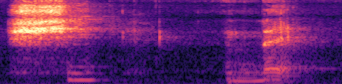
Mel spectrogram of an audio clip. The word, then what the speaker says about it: Chimay: We are looking at how to pronounce with a typical French pronunciation or Belgian French pronunciation, Chimay. – Chimay.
